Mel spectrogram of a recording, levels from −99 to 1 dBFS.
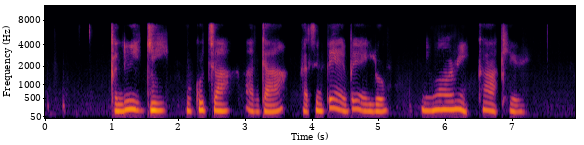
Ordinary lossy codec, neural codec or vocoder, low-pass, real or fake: none; codec, 16 kHz, 2 kbps, X-Codec, HuBERT features, trained on general audio; 7.2 kHz; fake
